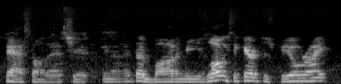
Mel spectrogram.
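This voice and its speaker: A man talking casually as a podcast co-host, in a halting, matter-of-fact way. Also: mid-range voice. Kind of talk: casual chat. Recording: clear background noise.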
